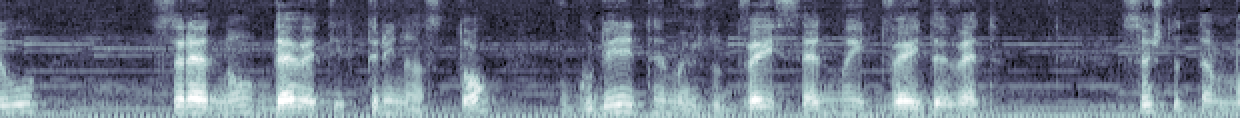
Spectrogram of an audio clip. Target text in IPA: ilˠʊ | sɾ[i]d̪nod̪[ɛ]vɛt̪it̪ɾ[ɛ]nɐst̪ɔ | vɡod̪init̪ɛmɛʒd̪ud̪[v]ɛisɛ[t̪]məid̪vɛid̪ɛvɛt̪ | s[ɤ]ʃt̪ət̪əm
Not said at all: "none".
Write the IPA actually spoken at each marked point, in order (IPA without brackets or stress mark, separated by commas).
ɛ, ɛ, i, v, d̪, ɤ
